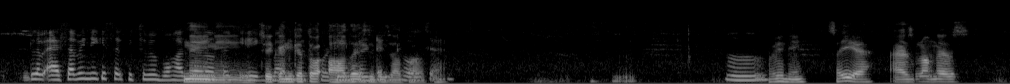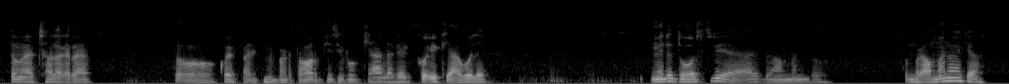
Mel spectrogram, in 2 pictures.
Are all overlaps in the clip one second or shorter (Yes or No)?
No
